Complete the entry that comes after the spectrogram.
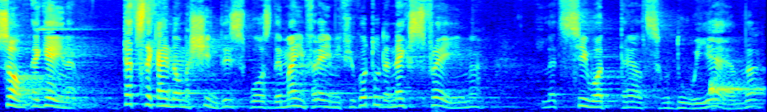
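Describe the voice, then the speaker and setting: Over noticeable background noise and audible room echo, a man with an Italian accent speaks at a moderate pace and high pitch, with ordinary pitch variation and big swings in loudness. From Italy. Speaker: software company founder. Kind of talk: presentation. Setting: live audience, livestreamed. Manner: halting.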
